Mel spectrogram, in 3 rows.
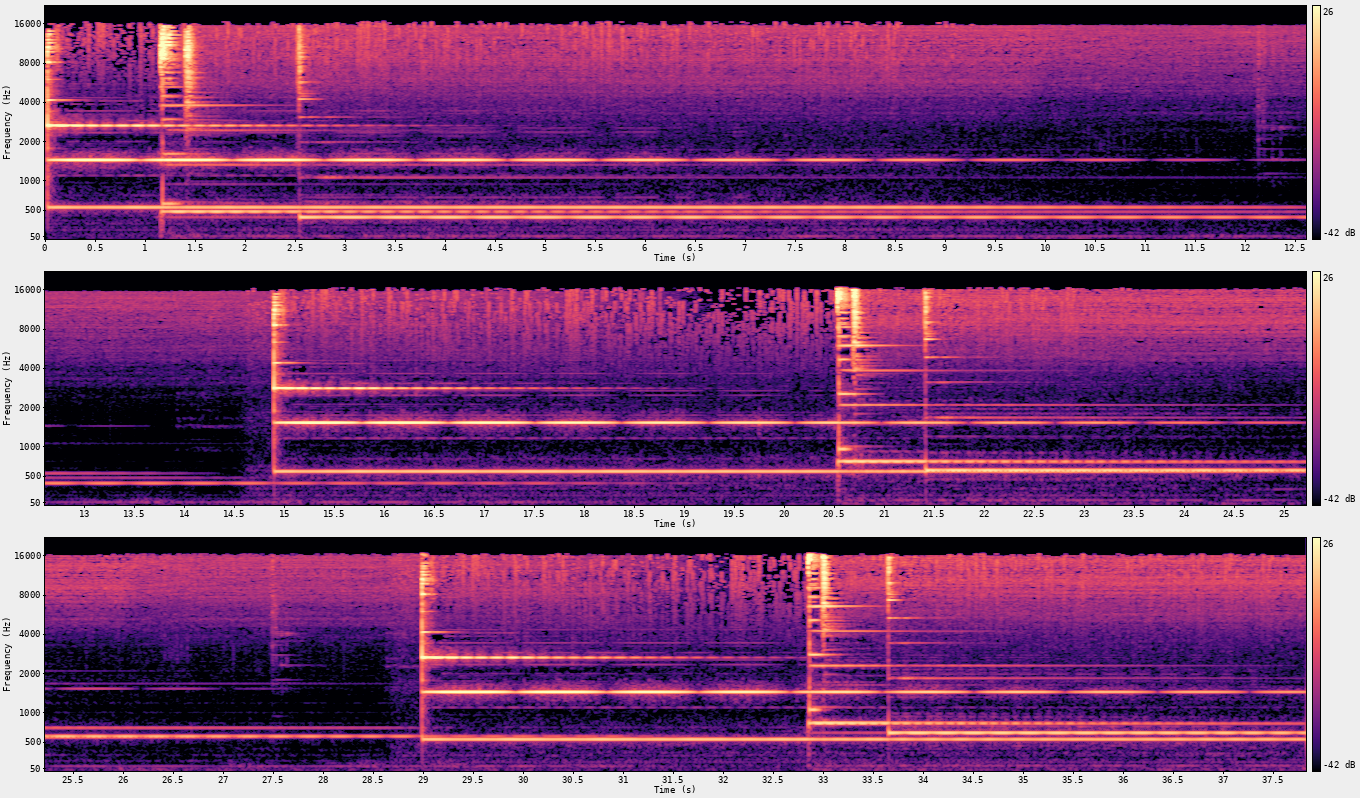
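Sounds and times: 
long bell tones with pitch bend: 0.0s - 37.8s.

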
